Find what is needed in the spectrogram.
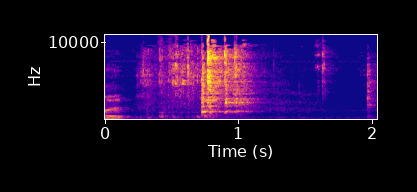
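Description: Trading cards being handled as he flips through a pack: a short crisp rustle about a second in, then faint handling noise.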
